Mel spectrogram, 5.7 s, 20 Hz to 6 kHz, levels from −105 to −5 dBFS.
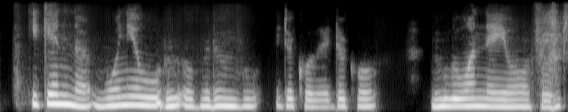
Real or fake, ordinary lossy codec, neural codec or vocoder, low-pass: fake; none; codec, 16 kHz, 0.5 kbps, X-Codec, WavLM features, trained on Multilingual LibriSpeech; 5.4 kHz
